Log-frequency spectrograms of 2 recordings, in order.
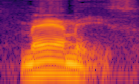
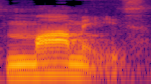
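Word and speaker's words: Mamis: It's spelled M-A-M-I-S. Mammies. Mammies. It sounds like it should be Mammies or Mamies. It's Italian for mother. It's mommies.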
